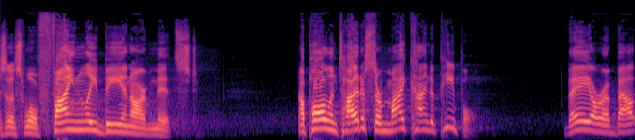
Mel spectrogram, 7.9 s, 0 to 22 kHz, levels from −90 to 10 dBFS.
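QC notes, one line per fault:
0.69–0.84 s, 3.76–4.04 s and 4.33–4.43 s: microphone overload. The loudest syllables, including the first one just before "be in", break into a harsh crackle. The likely cause is a microphone input set too high, so the peaks run past the converter's limit and their tops are sheared off. The peaks would have gone about 7, 3 and 6 dB over full scale. On the waveform, flat-topped plateaus cover roughly 15%, 5% and 7% of the samples in each span. The spectrogram shows broadband smearing above the harmonics at those moments.
0.71 s, 3.95 s and 4.95 s: microphone volume stepped down. The voice and the background both drop in level at once, with no fade. The likely cause is the call software reacting to the clipping by lowering the device's input gain in a single step. The first two cuts are about 2 dB and land inside the overloads, one just before "be in". The third is about 5 dB, just before "kind of people". 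The waveform envelope shows a sharp downward step, and the spectrogram dims uniformly across all frequencies.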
